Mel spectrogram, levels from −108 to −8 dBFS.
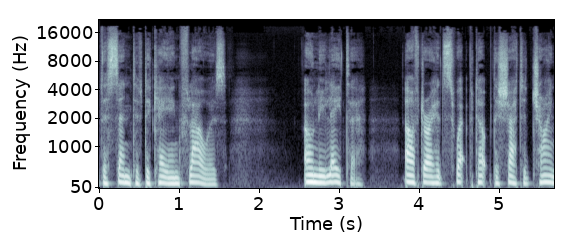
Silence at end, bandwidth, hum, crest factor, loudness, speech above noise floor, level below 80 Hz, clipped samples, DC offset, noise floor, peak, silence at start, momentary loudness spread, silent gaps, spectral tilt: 0 s; 19 kHz; none; 18 dB; -18 LUFS; 46 dB; -52 dBFS; under 0.1%; under 0.1%; -63 dBFS; -2 dBFS; 0 s; 10 LU; none; -5 dB/octave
